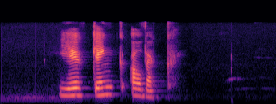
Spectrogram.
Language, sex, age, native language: Icelandic, female, 20-29, Icelandic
